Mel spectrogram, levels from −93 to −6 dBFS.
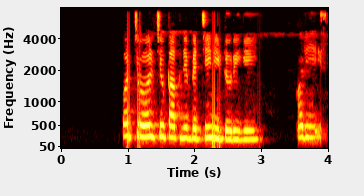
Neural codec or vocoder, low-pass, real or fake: none; 7.2 kHz; real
